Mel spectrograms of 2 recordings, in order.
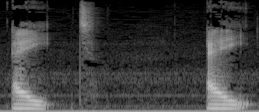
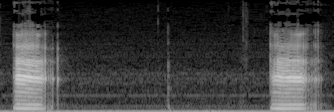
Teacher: It's an abrupt stopping of the airflow at the bottom of the throat. And if you were to say any English word which begins with a vowel and say it very slowly, you actually will hear this sound. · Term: glottal stop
